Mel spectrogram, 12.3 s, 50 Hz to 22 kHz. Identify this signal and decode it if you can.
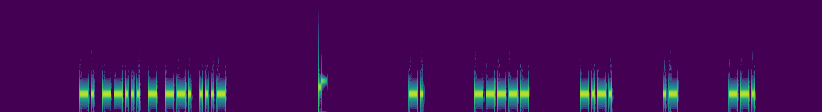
Morse code, heard as a keyed tone, about 28 wpm, spaced as for 14 wpm, 700 Hz. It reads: N7TGV N0CAG
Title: USA Call Signs - 5 Characters - 6x Character Spacing - 28wpm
